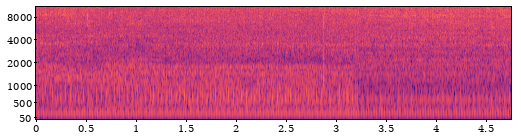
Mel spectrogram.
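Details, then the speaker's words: 2,000-watt generator running unloaded on non-ethanol fuel, started outdoors on a windy day to power a Bestarc flux-core welder. Smooth, even hum and steady low drone with no misses or knocks: the generator runs clean. "Ooh, that runs good. Non-ethanol fuel right there."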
